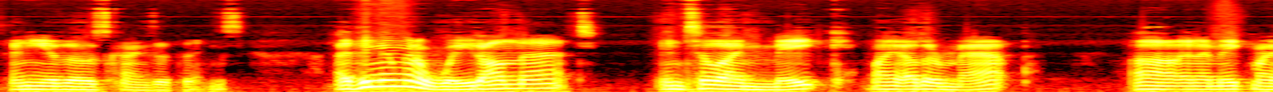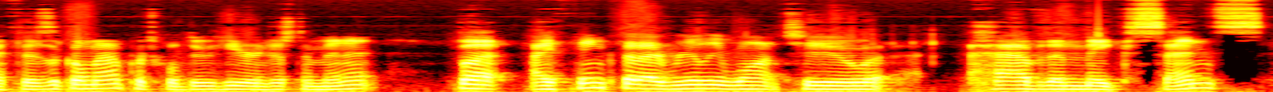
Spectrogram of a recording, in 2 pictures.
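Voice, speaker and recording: A man's voice: fairly high pitch, darkish tone. A man teaching in a casual instructional screencast, often checking in with a short questioning tag. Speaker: school teacher. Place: indoors at a desk, recording a screencast. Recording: slightly dull lo-fi screencast audio.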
